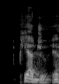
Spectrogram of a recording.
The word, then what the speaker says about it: Piaggio: Piaggio, yeah.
